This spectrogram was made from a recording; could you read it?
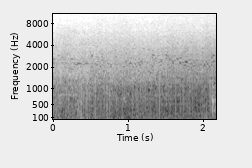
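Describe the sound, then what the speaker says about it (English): Hot green beans sizzle loudly in a pan, a dense, continuous hiss and crackle filling the moment close up, with no speech. "now this is hot, so it's going to sizzle a little bit, Tim"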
